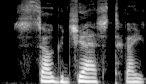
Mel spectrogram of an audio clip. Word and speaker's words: suggest: 어, 미국식 먼저 알려드리면 suggest, suggest, suggest 이렇게 발음이 돼요. 근데 영국식으로 발음을 하면 suggest, suggest, suggest 이렇게 발음이 돼요. 차이가 느껴지시나요? suggest, suggest, suggest, suggest 느껴지셔야 할 텐데 suggest, suggest 네. 그래서 미국식이든 영국식이든 본인에게 편하신 방법을 택하셔서 연습해 두시면 좋겠습니다. 서그 제스트는 아니다라는 거 기억하시고요.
